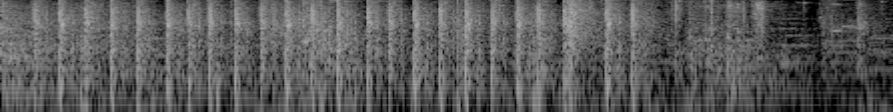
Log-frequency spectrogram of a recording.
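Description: Tommy gun in the video game Enter the Gungeon firing a long rapid burst, sharp evenly spaced shots in quick rhythm, loud and dry, trailing off near the end.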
